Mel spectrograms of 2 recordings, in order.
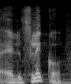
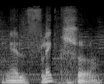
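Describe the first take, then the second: First: The x is pronounced as a plain k. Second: The x is pronounced as ks.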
